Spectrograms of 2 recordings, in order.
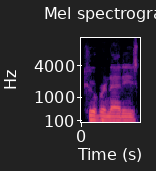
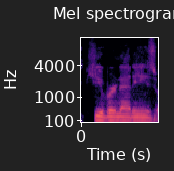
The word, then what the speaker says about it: Kubernetes: it beneficial and production hardened and reliable it's pronounced kubernetes kubernetes or you can see it with a k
